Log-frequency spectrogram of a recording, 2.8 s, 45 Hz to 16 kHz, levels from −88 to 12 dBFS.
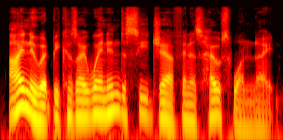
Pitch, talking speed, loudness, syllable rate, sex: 110 Hz, 320 wpm, -19 LUFS, 7.3 syllables/s, male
